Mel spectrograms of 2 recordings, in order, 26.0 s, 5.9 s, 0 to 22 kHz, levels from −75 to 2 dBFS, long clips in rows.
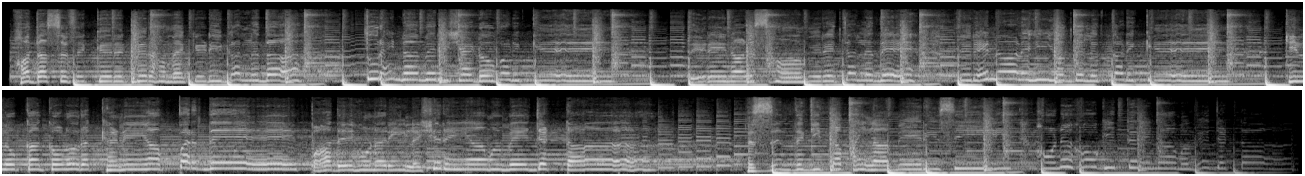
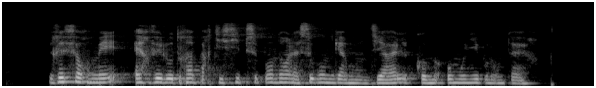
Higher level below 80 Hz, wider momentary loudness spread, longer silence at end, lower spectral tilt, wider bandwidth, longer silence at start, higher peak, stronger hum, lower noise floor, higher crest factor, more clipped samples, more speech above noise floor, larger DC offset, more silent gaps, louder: first, -16 dBFS vs -62 dBFS; about the same, 7 LU vs 9 LU; about the same, 0.45 s vs 0.4 s; second, -5 dB/octave vs -6.5 dB/octave; first, 15.5 kHz vs 8 kHz; second, 0.1 s vs 0.45 s; first, 0 dBFS vs -8 dBFS; neither; second, -42 dBFS vs -54 dBFS; second, 12 dB vs 18 dB; neither; about the same, 30 dB vs 28 dB; neither; neither; first, -14 LUFS vs -27 LUFS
